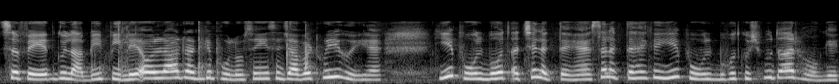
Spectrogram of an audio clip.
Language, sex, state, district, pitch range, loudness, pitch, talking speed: Hindi, female, Delhi, New Delhi, 240-300 Hz, -14 LUFS, 265 Hz, 205 wpm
